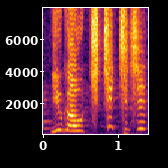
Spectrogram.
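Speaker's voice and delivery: high gnome demonstrating squirrel chitter; high, staccato squirrel chittering; gnome squirrel-talk. Acted. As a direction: teach squirrel chatter in a squeaky gnome voice. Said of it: "That's not how you say hi".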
